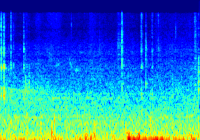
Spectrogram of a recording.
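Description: Muffled rubbing and bumping of a hand on a handheld camera and its microphone, over a steady low rumble of a car cabin. The rumble swells about halfway through.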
